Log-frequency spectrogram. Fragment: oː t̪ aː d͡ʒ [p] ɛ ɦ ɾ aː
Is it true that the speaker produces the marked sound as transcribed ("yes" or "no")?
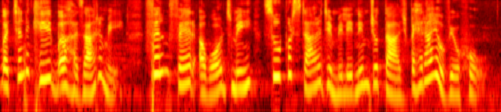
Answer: yes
